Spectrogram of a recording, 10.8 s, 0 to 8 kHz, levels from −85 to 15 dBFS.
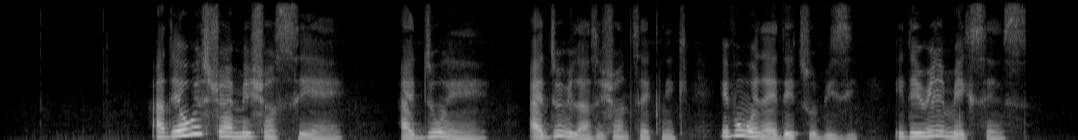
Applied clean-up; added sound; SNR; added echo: none; none; none; none.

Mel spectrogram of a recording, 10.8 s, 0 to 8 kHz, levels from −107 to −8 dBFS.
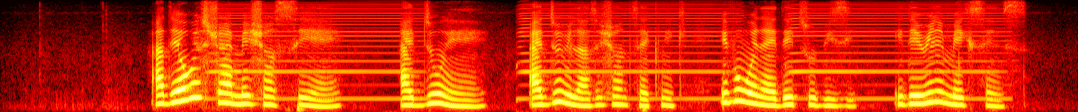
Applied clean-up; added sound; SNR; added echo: none; Harmonica; 18 dB; none.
